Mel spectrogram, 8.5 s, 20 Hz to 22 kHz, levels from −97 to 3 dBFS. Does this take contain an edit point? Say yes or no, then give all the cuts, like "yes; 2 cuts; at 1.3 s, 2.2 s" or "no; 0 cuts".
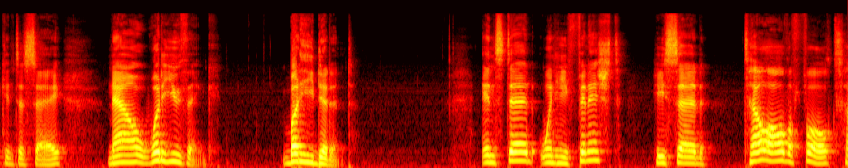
no; 0 cuts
